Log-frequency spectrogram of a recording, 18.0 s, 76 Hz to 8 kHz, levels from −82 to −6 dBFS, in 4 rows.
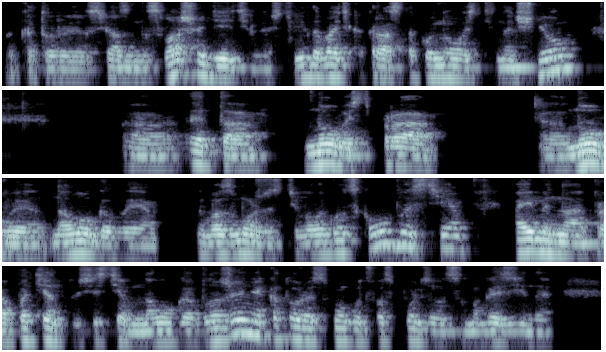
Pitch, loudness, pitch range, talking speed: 115 Hz, -26 LUFS, 105-130 Hz, 105 wpm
